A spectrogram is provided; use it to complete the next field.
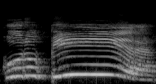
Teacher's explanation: eu fiquei um tempão falando então o PI é a minha sílaba tônica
